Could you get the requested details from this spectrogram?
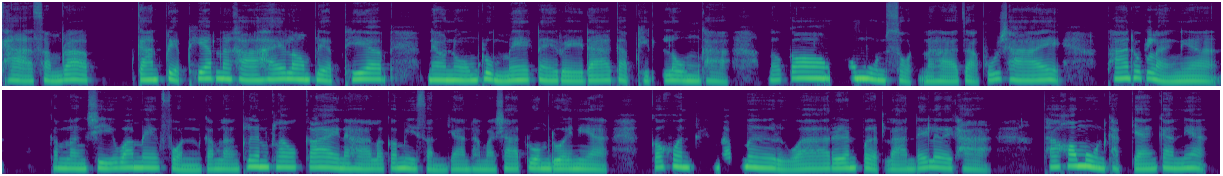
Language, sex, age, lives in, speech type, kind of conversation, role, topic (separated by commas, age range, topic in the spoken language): Thai, female, 45-49, Thailand, read, expert-assistant, expert, ถ้าอยากติดตามพยากรณ์อากาศที่แม่นยำในไทย ควรเช็คจากที่ไหนดีที่สุด?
